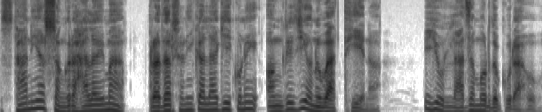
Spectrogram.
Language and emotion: Nepali, sad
